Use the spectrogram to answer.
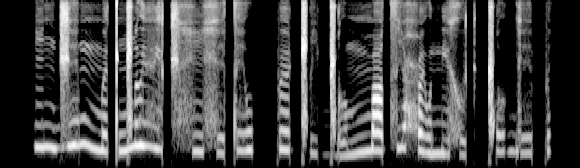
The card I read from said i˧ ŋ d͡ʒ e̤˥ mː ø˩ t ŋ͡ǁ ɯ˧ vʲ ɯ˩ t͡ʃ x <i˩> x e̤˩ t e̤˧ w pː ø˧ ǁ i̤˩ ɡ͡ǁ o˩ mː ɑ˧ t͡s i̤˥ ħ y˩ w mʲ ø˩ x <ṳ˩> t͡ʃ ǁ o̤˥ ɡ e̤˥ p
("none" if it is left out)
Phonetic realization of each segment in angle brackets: i˩, o̤˩

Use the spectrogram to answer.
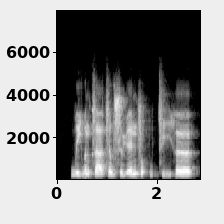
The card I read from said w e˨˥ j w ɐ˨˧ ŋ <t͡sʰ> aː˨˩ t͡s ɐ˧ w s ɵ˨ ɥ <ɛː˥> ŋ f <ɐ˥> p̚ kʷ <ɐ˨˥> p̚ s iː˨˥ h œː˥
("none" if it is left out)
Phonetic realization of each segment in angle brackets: t͡s, ɛː˥, ɐ˨, ɐ˨˥

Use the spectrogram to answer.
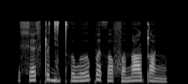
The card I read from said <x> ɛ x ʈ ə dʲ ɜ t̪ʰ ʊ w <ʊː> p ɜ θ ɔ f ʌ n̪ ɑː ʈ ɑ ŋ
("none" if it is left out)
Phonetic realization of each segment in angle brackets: x, ʊː

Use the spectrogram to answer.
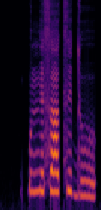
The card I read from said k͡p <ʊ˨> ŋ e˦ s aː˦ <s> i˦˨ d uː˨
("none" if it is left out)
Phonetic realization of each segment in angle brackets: ʊ˦, t͡s

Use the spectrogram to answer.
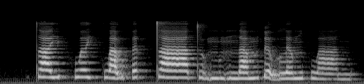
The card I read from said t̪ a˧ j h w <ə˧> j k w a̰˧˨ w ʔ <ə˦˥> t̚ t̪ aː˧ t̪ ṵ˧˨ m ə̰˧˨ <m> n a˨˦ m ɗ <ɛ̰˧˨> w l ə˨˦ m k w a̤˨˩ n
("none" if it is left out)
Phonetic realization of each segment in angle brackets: ə˧, ə˦˥, m, ə̰˧˨

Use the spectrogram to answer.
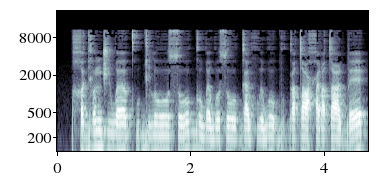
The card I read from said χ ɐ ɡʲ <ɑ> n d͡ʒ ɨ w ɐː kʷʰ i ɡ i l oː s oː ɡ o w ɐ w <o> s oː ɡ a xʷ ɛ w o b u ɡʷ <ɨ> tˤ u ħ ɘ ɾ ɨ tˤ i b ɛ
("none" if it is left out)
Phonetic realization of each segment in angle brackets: ɔ, o, ɨ

